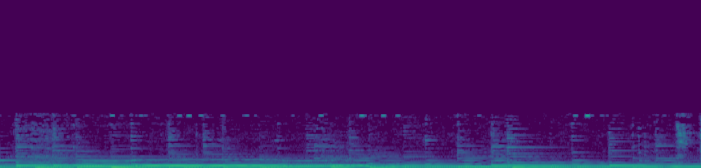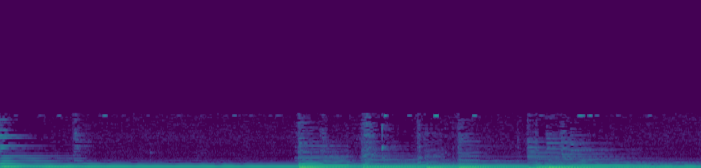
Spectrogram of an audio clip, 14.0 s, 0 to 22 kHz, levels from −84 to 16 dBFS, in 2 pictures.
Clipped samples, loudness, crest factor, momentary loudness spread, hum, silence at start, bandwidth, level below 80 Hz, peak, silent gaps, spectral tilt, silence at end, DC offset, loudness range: under 0.1%; -27 LUFS; 16 dB; 9 LU; none; 0 s; 7.4 kHz; -62 dBFS; -10 dBFS; none; -8 dB/octave; 0 s; under 0.1%; 5 LU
